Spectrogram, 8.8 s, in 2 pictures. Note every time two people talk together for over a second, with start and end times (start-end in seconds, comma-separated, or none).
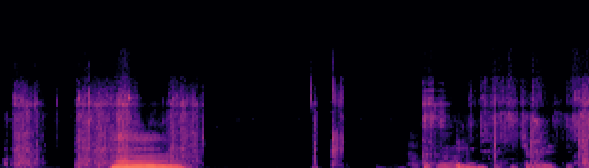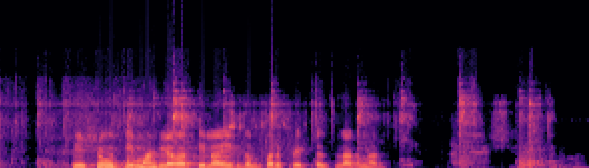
none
